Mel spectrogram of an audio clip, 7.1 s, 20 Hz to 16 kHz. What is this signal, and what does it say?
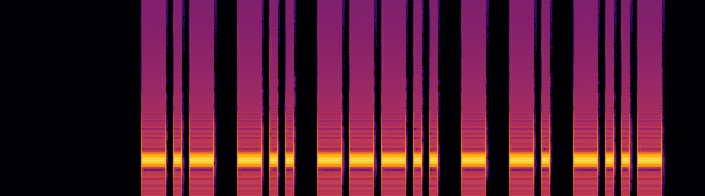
Morse code, heard as a keyed tone, about 15 wpm, 700 Hz. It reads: KD8TNX
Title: USA Call Signs Repeated 3x 15wpm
